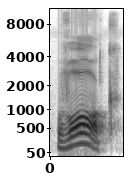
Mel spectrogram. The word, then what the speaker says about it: walk: Word کے spellings ہیں WALK۔ اس میں ایل سائلنٹ ہے، اس کی آواز کو ادا نہیں کیا جائے گا، باقی 3 لیٹرز کی آواز کو ملا کر پڑھیں گے واک، یعنی چلنا۔ اگلے لفظ کے اسپیلنگ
